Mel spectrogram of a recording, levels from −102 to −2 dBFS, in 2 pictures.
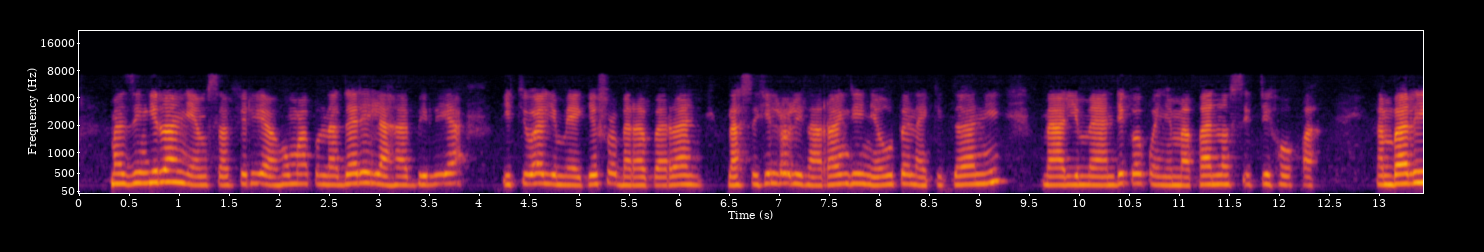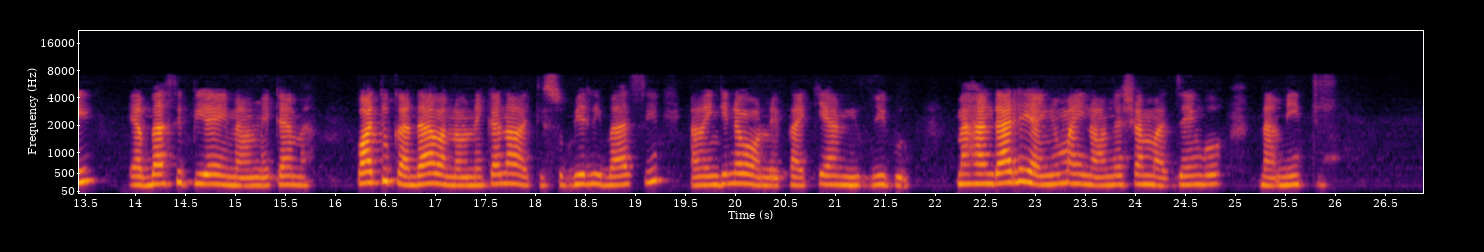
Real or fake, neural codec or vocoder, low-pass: fake; codec, 24 kHz, 0.9 kbps, WavTokenizer, medium speech release version 1; 7.2 kHz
